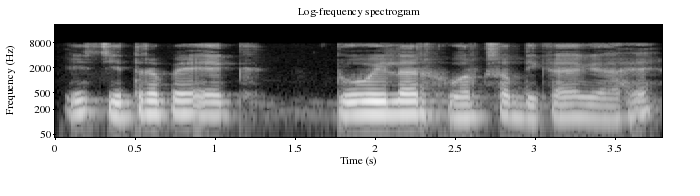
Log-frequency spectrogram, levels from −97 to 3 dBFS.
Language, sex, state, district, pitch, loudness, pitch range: Hindi, male, Karnataka, Bangalore, 150 Hz, -15 LUFS, 140-160 Hz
